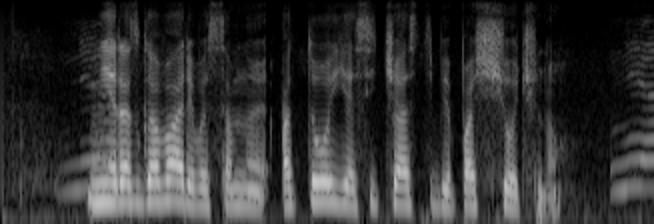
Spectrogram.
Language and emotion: Russian, angry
